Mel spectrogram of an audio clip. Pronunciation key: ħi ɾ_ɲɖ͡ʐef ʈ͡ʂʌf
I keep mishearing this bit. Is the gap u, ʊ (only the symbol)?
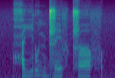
u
